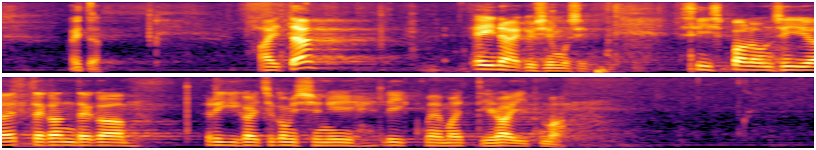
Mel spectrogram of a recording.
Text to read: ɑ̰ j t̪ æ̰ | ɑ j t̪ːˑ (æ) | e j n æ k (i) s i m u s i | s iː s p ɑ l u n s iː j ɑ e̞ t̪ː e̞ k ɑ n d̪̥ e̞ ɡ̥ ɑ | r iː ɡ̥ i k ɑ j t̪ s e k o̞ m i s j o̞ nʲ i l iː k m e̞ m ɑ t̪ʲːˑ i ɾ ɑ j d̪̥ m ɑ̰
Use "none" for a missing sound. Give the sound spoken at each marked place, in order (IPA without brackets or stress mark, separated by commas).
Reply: æ, y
